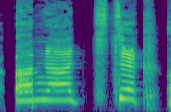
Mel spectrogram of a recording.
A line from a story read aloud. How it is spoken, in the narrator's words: croak yelled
